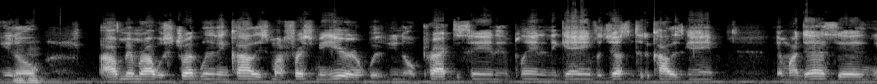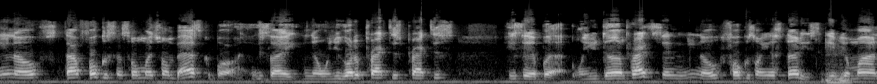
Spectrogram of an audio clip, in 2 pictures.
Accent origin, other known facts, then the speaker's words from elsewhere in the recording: Dayton, Ohio, United States; I had a great experience growing up in Dayton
